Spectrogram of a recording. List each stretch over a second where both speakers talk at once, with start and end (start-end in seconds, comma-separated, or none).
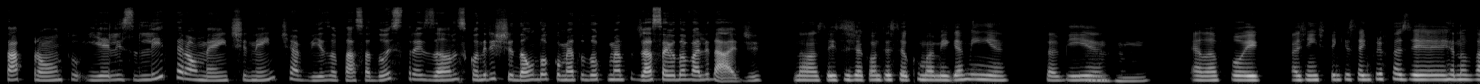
none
